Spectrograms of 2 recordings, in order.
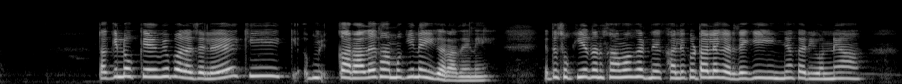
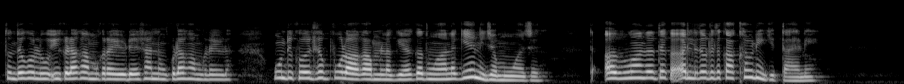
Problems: constant background noise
